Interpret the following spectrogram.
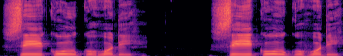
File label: "sekolko hute", Muscogee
